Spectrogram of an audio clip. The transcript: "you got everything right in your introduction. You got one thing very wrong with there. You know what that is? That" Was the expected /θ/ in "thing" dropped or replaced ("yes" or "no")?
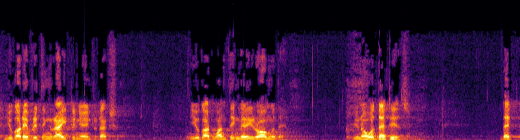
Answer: yes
